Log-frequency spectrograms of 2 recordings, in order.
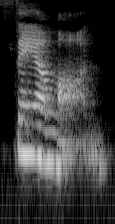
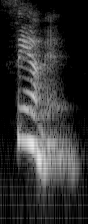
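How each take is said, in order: First: The second syllable has an O sound. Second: The second syllable sounds like min. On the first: The speaker calls it wrong. "We don't say salmon" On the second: The speaker calls it right. "more like min instead of an O sound"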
